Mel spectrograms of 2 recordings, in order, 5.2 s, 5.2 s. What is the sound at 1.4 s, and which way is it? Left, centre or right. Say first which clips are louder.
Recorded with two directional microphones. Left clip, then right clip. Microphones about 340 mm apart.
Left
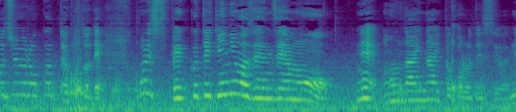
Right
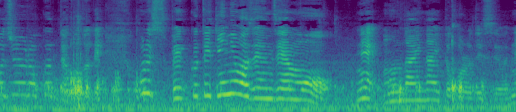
A woman's voice: right 1 dB; centre.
